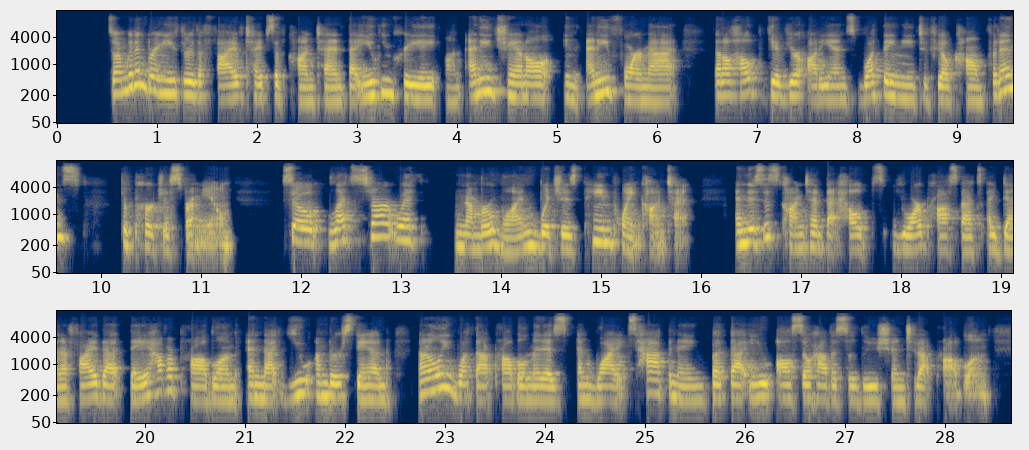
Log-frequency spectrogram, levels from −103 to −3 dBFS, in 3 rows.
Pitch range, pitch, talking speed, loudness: 160-205 Hz, 175 Hz, 180 wpm, -18 LUFS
